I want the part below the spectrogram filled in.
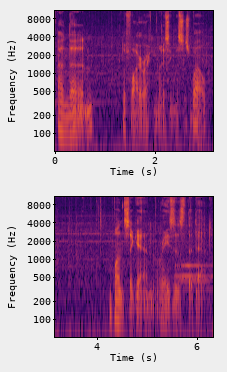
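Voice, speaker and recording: A man telling lore as a soft, rambling sleep-aid story, breathy and often sinking into a murmur, in halting short phrases. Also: low voice, wildly swooping pitch. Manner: halting, broken into short phrases with long pauses. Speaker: audio roleplay narrator, playing a boyfriend explaining game lore. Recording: music behind the voice. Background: soft background music.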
